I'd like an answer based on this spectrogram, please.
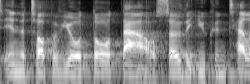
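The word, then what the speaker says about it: ตด: is that divot in the top of your totao so that you can tell it apart from dordek. The next word is actually just missing that vowel. It is totao dordek, which means it is pronounced tot, which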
